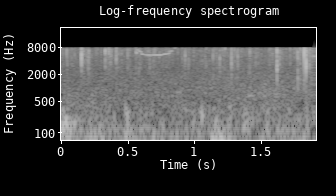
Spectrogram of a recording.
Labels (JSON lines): {"label": "biophony, dolphin", "recorder": "SoundTrap 500"}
